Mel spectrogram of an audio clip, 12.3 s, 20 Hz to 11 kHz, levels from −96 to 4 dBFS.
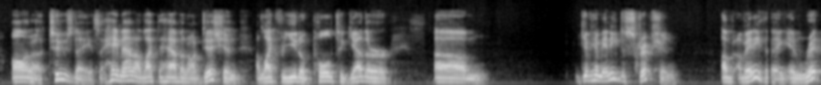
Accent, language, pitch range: American, English, 100-130 Hz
